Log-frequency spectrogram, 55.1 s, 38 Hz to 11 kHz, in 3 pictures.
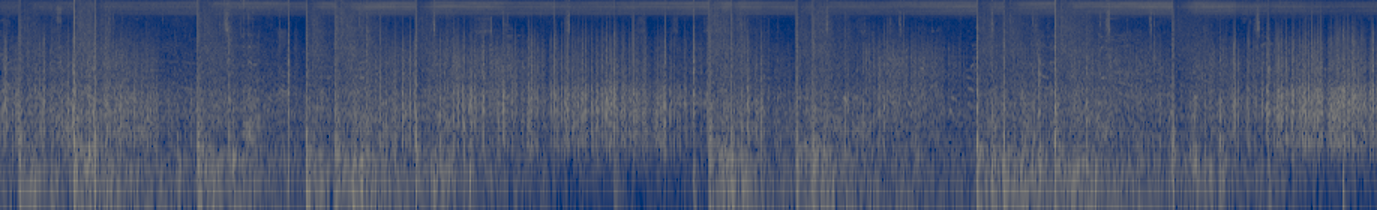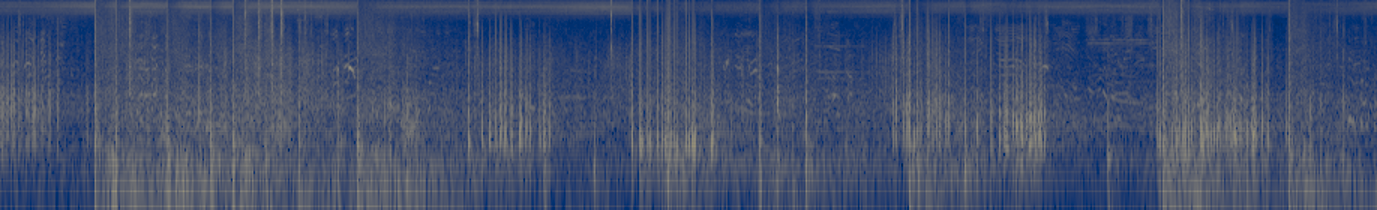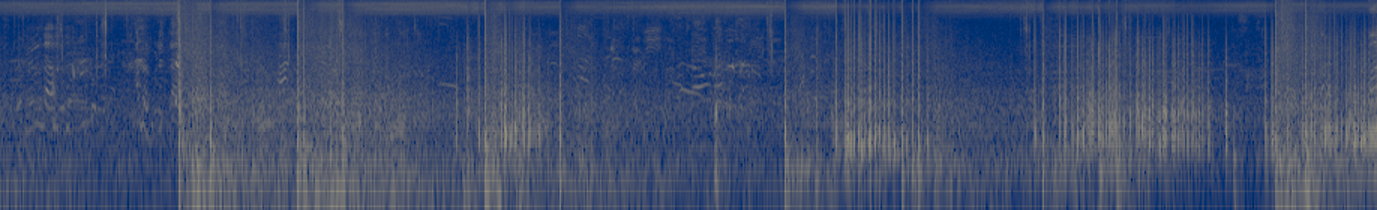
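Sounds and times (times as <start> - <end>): firework shells bursting: 0.0 - 55.0.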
